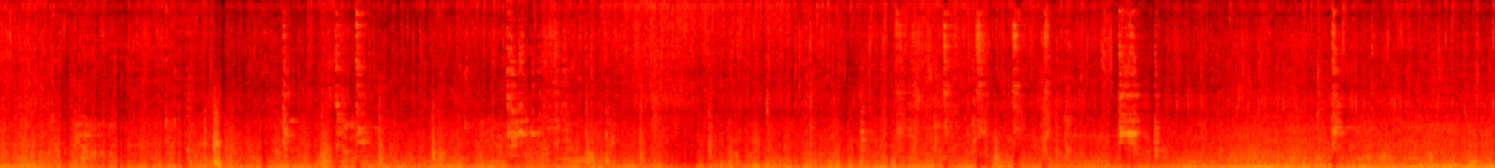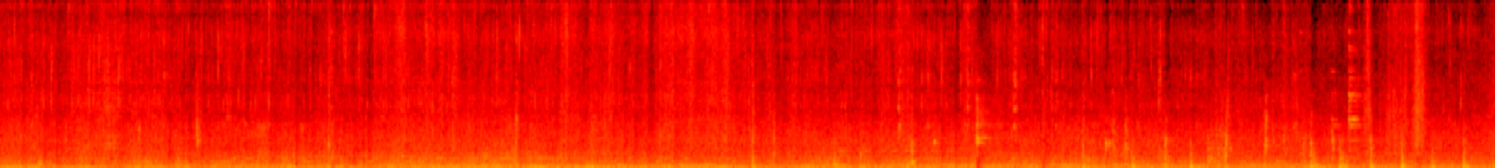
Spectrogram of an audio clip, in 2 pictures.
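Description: Scallion pancakes frying in hot oil on a griddle: a steady sizzle with scattered crackles.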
